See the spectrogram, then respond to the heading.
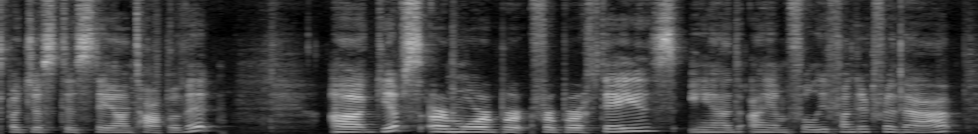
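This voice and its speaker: A hoarse woman hosting a casual budgeting vlog, chatting and counting bills aloud. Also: mid-range voice. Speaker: budgeting channel host. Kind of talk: casual cash-stuffing vlog.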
